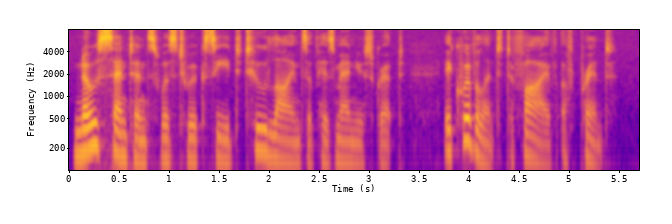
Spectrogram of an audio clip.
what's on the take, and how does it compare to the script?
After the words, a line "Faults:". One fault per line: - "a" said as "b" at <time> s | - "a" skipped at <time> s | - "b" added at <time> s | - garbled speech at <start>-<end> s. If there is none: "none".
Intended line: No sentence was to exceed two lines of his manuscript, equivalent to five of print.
No sentence was to exceed two lines of his manuscript, equivalent to five of print.
Faults:
none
